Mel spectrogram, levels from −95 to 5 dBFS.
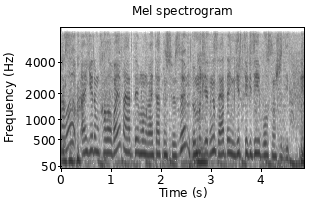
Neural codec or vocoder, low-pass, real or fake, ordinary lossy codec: none; 7.2 kHz; real; none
